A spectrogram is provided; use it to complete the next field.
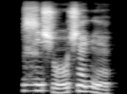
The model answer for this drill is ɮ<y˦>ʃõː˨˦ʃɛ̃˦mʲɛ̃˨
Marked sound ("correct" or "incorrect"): incorrect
